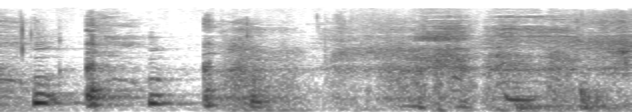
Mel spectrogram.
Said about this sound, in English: laughed so hard he started coughing.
